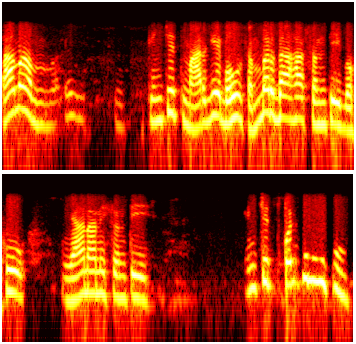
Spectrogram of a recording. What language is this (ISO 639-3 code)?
san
